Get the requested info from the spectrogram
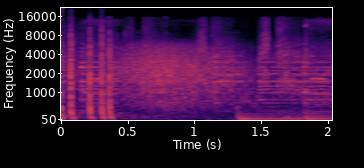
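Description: Aerial fireworks going off: a quick cluster of sharp bangs, then a spell of crackling as a glittering shell burns out, with music playing underneath.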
